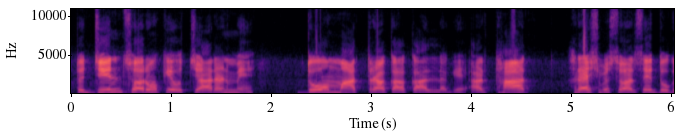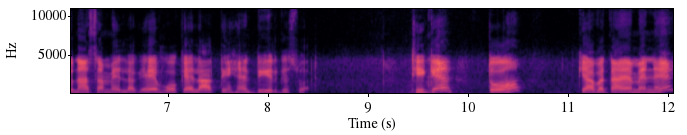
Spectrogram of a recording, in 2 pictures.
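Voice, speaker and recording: Woman teacher, slightly high voice, patient classroom explaining with many recaps. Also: expressive, a little slow, a bit bright. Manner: patient, repeats key points, asks and answers her own questions; ends points with a checking "okay". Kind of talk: classroom lesson.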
